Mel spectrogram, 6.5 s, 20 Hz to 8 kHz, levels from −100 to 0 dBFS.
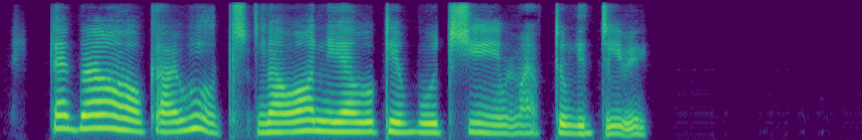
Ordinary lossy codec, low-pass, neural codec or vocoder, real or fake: none; 7.2 kHz; codec, 16 kHz, 0.5 kbps, FreqCodec, larger model; fake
